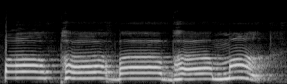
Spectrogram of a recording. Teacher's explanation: होंठ आपस में स्पर्श हो रहे हैं, ये हो जाएंगे ओष्ठ्य।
